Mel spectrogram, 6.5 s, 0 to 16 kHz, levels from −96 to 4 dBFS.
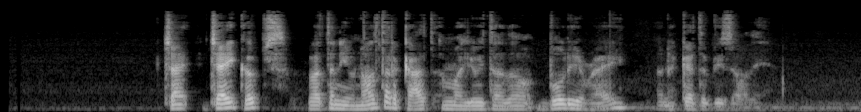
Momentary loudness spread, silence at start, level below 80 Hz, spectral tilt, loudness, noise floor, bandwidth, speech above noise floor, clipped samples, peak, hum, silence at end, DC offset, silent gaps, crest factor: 14 LU; 1.25 s; -64 dBFS; -4.5 dB/octave; -26 LUFS; -68 dBFS; 11.5 kHz; 41 dB; under 0.1%; -2 dBFS; none; 0.6 s; under 0.1%; none; 26 dB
